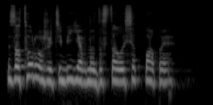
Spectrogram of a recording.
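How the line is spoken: Nervous laugh. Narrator (Russian): хохотнул Артур, но смешок получился нервным

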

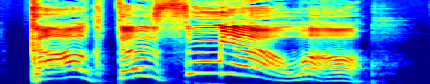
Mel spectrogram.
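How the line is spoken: Female shout. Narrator (Russian): крикнула она

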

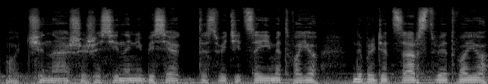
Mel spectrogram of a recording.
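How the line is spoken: Low muttered prayer. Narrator (Russian): забормотал в полголоса Борис Александрович

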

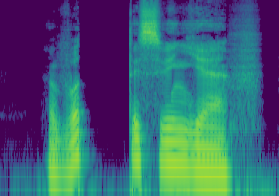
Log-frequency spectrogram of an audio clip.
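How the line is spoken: Weary indignation. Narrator (Russian): устало возмутился Константин

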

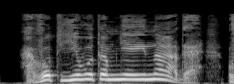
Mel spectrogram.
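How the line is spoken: Exclaimed. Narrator (Russian): воскликнул Иссумбоси

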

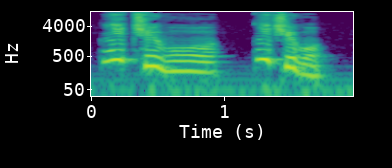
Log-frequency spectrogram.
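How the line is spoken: Cheerful rescuer. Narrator (Russian): бодро ответил спасатель

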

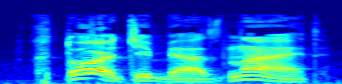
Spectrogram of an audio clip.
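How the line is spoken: Habitual grumble, old man. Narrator (Russian): проворчал, скорее по привычке, старик

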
